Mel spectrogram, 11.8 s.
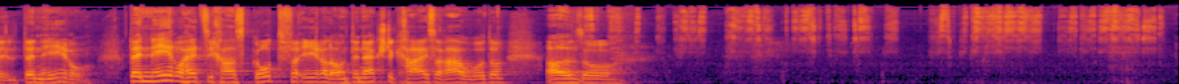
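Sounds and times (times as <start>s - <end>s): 
speech: 0.0s - 6.4s
word being written by hand: 5.8s - 11.7s.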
